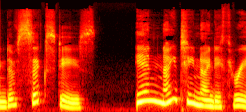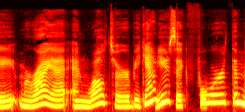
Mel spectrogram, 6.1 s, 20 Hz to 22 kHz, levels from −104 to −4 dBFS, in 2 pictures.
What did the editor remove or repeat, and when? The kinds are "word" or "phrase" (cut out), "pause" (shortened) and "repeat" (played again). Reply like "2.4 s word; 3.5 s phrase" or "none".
5.0 s word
